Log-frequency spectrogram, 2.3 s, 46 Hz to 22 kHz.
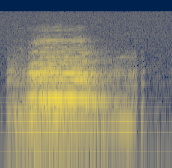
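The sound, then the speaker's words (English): An audience moos together in imitation of cattle after being asked to say moo when they find 2 Thessalonians chapter 2, one loud drawn-out call lasting under two seconds and then fading to quiet. “When you get there, say moo.”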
